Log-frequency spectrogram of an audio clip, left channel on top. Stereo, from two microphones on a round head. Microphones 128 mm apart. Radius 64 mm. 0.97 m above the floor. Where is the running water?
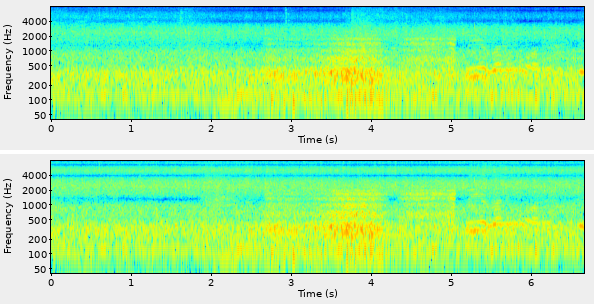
70° right (ahead or behind).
